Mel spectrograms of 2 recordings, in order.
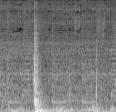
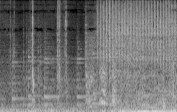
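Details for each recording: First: Car engine after replacing a leaking canister purge solenoid (carbon canister valve) that caused ticking, with the connector plugged in. After one thump it settles into an even low idle with no ticking: fixed, normal idle. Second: Car engine at start-up, before repair. A fast, light ticking over the idle stops when the canister purge solenoid connector is unplugged; the valve leaks when closed unpowered. The ticking is from the valve, not valve clearance.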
